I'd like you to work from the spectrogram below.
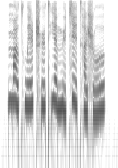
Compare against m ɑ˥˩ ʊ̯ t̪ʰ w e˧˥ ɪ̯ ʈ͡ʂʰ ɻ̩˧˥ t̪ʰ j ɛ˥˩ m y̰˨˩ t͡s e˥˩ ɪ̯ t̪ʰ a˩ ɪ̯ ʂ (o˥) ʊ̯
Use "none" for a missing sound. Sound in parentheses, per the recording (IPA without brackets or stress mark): o˧˥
